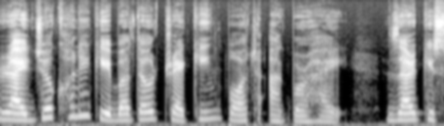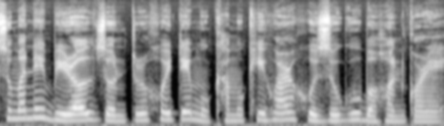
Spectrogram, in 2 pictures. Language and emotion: Assamese, neutral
